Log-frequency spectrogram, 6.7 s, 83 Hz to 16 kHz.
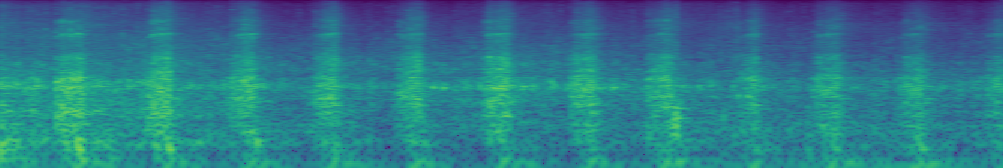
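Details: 1997 Ford F350 7.3 turbo diesel, running again after starter replacement and wiring work: even rhythmic thrum about twice a second over a low rumble; steady, healthy idle. A recurring blown fuse is still unexplained.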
